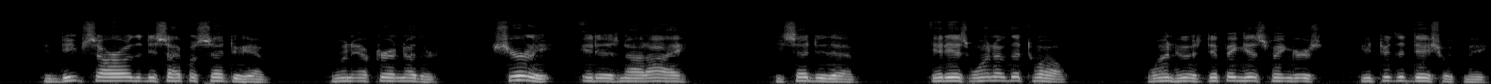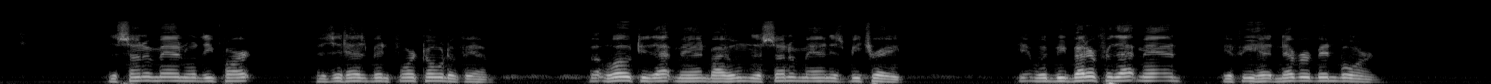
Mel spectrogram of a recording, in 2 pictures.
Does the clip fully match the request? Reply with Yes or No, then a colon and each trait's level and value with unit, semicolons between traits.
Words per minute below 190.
Yes: average, 155 wpm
